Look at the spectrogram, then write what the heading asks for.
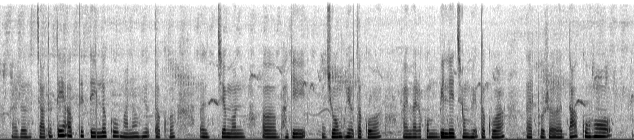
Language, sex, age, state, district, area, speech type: Santali, female, 18-30, West Bengal, Uttar Dinajpur, rural, spontaneous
